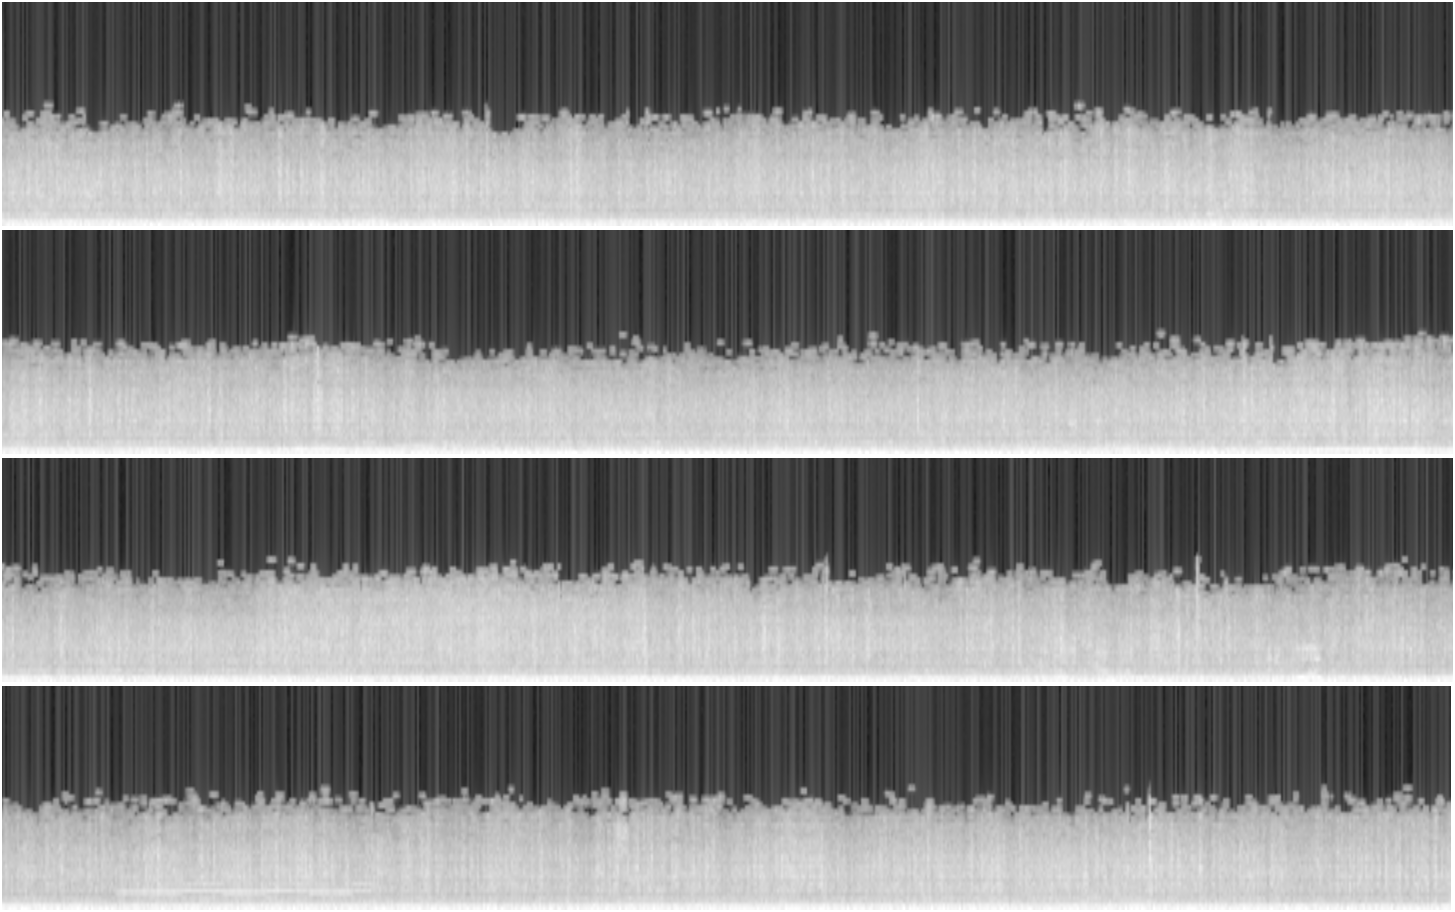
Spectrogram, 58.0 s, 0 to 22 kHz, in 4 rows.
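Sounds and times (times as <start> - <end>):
diesel engine running under load: 0.0 - 58.0
steady whine: 0.0 - 58.0
wheels on track: 0.0 - 58.0.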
